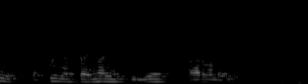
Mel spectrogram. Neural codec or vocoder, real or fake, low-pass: codec, 16 kHz, 2 kbps, X-Codec, HuBERT features, trained on general audio; fake; 3.6 kHz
